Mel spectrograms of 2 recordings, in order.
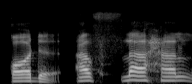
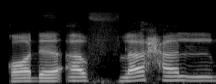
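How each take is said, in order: First: There is a break after the bounced consonant. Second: The bounced consonant flows straight into the next. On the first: The speaker calls it wrong. "terlepas ya. Jadi ini ada jeda" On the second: The speaker calls it right. "seperti itu cara membacanya untuk yang qalqalah sughra"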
